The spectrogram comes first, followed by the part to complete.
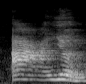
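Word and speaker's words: أعين: A'yun, difficult to pronounce, you have to try to work on your ayn.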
